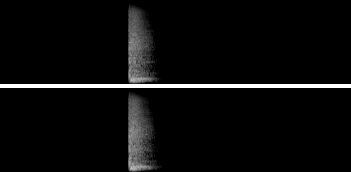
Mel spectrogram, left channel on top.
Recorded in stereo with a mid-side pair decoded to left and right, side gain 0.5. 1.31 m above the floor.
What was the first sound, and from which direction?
A snare drum, 20° right.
